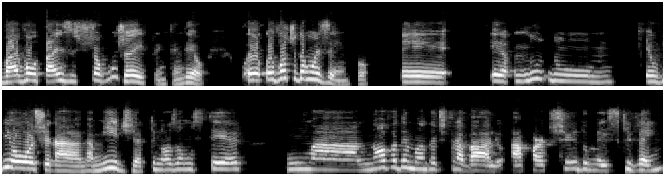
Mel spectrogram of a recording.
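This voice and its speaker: A woman speaks fairly slowly in a plain, everyday voice, her fairly high pitch carrying lively intonation. The sound is dry and close, with no echo. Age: 60s. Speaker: community council member. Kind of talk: informative panel discussion.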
